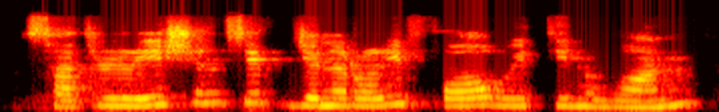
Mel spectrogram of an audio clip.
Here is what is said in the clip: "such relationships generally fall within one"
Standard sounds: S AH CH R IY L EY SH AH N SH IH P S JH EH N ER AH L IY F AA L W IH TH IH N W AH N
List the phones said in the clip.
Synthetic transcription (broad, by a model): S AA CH R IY L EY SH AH N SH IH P JH EH N ER AH L IY F AA L W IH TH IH N W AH N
